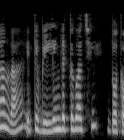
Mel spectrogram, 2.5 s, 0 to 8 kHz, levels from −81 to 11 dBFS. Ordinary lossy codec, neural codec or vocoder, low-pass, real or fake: MP3, 24 kbps; codec, 16 kHz, 1 kbps, FunCodec, trained on Chinese and English, 50 frames a second; 7.2 kHz; fake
